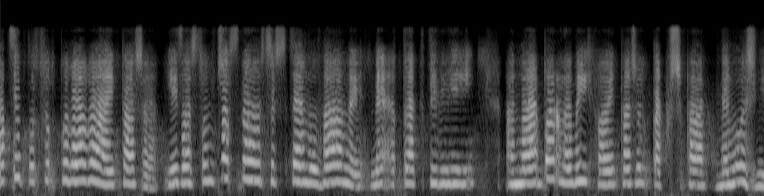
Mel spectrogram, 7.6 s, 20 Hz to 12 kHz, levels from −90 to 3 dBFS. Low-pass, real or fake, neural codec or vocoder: 7.2 kHz; fake; codec, 16 kHz, 0.5 kbps, FreqCodec, smaller model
